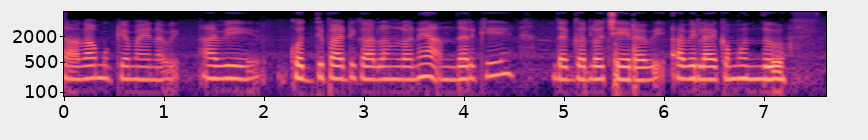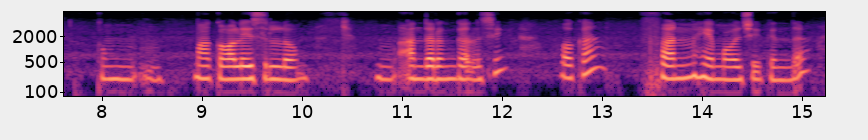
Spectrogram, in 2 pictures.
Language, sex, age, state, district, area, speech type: Telugu, female, 45-60, Andhra Pradesh, Konaseema, rural, spontaneous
